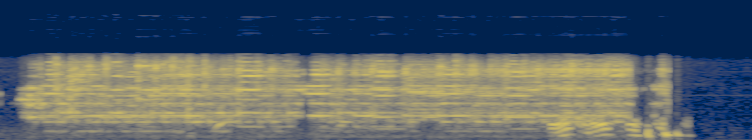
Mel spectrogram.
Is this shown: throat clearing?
no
